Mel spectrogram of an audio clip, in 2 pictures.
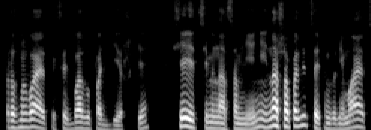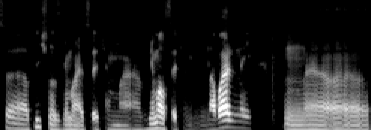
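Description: A man's voice: medium pitch, gravelly, no room sound, clean studio sound. A man working as a political consultant, answering interview questions in long, reasoned stretches with many fillers.

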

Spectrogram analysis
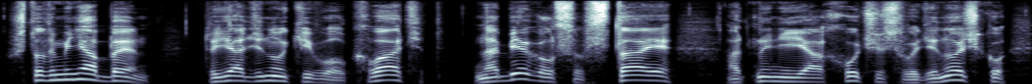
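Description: A man's voice: medium pitch, expressive, normal speed, dry recording, clean studio sound, voice pushed up, lightly acted. A man voicing a boisterous, sly old male pirate in an audiobook, hearty and theatrical. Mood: boastful.

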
